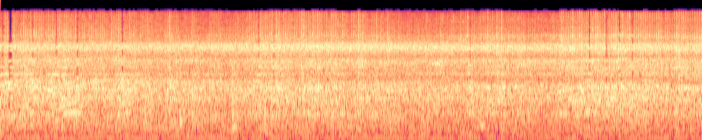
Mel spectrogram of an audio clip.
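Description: Zoo tour train's engine running steadily with the train rolling along, a constant low hum under a broad rushing noise, heard from an open passenger car.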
